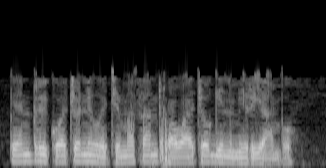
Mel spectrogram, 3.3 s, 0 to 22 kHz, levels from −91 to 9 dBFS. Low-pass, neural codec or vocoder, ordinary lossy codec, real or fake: 19.8 kHz; none; AAC, 16 kbps; real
